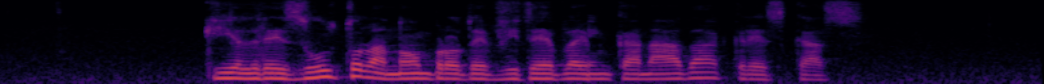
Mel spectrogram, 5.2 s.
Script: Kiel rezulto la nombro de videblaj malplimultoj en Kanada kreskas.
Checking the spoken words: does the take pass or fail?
fail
